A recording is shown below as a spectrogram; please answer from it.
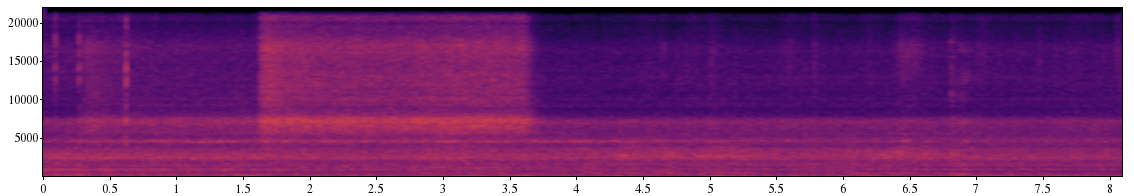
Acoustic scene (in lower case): subway train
